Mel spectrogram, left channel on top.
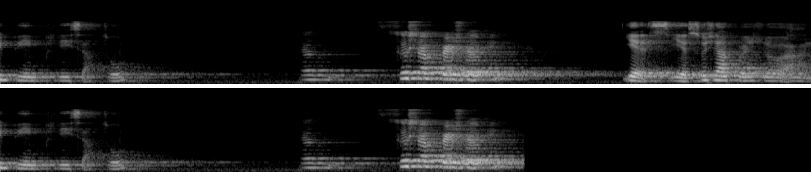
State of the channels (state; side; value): drops out; right; at 5.2 s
